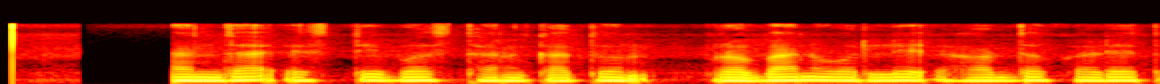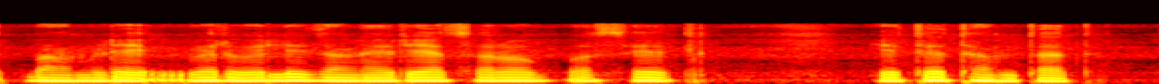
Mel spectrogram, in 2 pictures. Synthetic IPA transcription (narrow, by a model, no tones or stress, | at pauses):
tãnd͡zaʔesʈibəst̪ʰankat̪uːnpɾəbanʋəɾleɦəɾd̪ʱəkʰəɽet̪bʱãmbɽeʋeɾʋelid͡zəɽ̃eɾjasəɾəbəset̪ | jet̪ʰet̪ʰamt̪at̪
